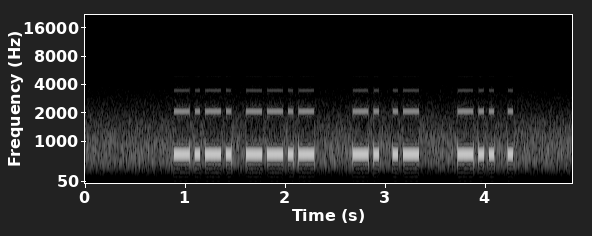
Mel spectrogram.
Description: Morse code, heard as a keyed tone, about 23 wpm, 690 Hz. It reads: CQ NA DE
